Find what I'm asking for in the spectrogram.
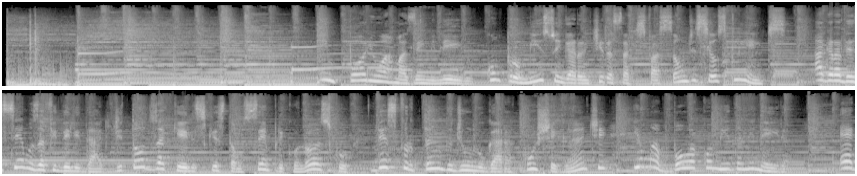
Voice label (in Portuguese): radio; emporium armazem mineiro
